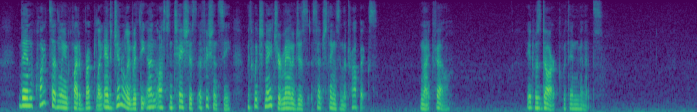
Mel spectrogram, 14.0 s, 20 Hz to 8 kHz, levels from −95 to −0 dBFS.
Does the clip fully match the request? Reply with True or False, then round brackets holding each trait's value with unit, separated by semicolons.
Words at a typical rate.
False (120 wpm)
